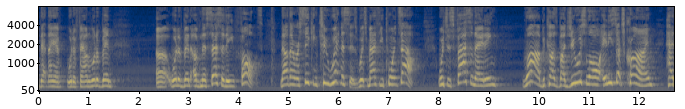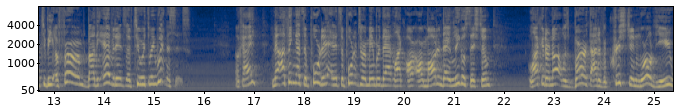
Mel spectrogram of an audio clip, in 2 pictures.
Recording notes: Sermon delivered to Cottondale Baptist Church in Eastman, GA on 11/28/21. Sermon delivered to Cottondale Baptist Church in Eastman, GA on 11/28/21.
